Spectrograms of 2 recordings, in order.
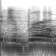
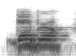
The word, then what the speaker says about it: Gabriel: I think when I say Jabril because it's the Islamic way of saying it, but I think it's Gabriel. How do you say it? Gabriel? Yeah.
